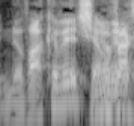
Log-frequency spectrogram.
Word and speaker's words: Novakovich: Same thing for Andrea Novakovich, which is actually Novakovich.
